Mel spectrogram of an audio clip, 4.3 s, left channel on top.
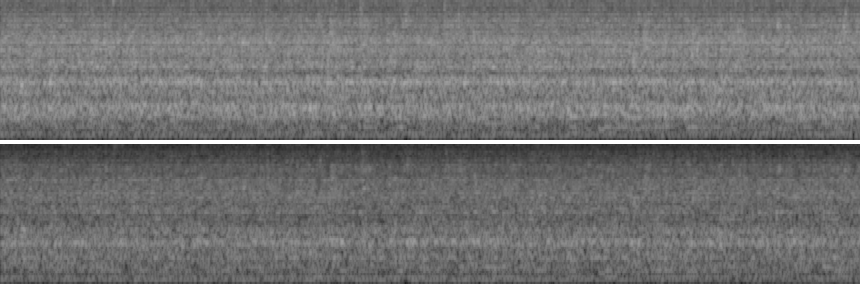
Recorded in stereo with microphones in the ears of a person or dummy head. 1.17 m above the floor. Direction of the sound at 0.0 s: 40° left (ahead or behind).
